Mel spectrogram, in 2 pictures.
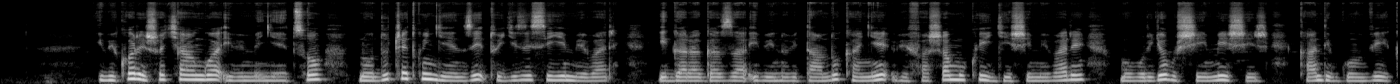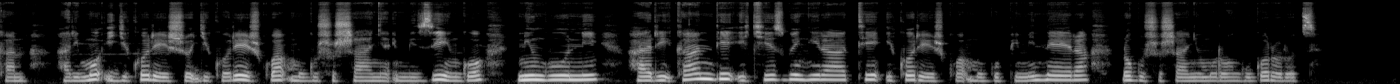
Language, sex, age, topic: Kinyarwanda, female, 25-35, education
